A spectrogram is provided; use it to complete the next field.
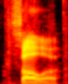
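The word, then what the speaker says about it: Saleh: name always confuses me because the way it's written is not how it's pronounced so I that's how my brain works interesting Salah yeah Salah Salah to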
